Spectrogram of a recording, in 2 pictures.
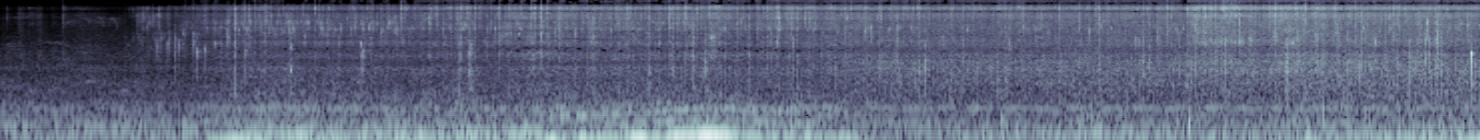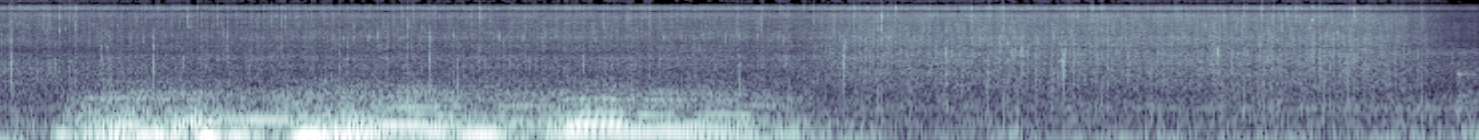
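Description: Potato and tomato slices sizzling in oil on a hot stone slab. The sizzle starts about two seconds in as the slices go down, and a low rumble comes and goes underneath.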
